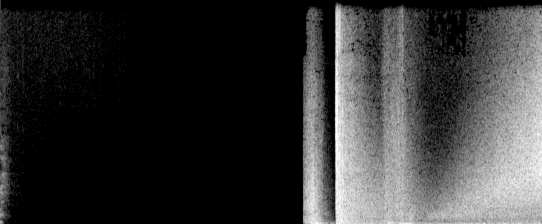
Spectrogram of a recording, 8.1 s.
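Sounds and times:
booming cinematic hits in a video game trailer intro: 4.6 - 8.1
sustained rushing whoosh: 5.9 - 8.1.

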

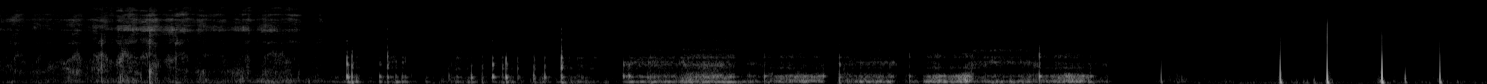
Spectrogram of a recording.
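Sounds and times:
dry scratching and rubbing on wood: 0.0 - 11.0.

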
